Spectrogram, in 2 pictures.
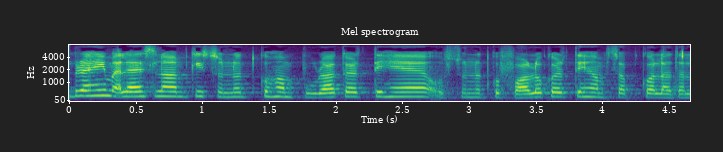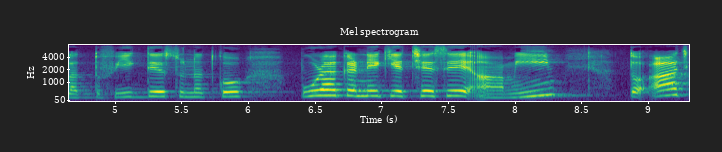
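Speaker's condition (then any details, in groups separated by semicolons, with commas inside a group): No condition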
